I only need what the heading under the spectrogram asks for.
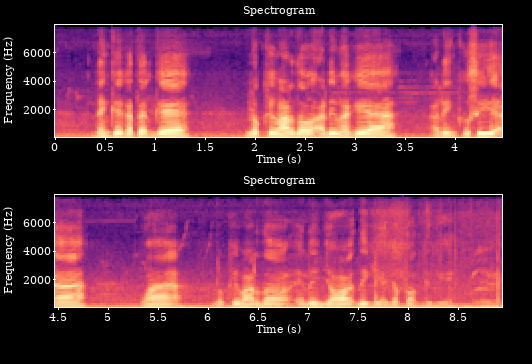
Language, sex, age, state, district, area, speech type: Santali, male, 60+, West Bengal, Paschim Bardhaman, rural, spontaneous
